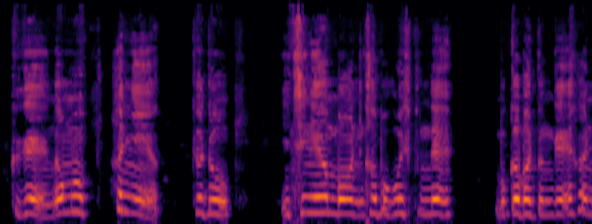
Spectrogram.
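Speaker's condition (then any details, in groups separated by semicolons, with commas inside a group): Brain lesion disability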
